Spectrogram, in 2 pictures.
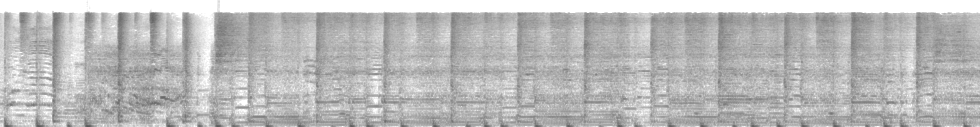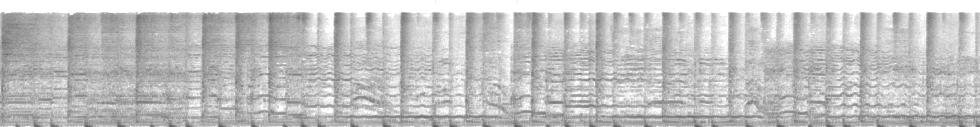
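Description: A live rock band playing: electric guitars and bass over a drum kit keeping a steady beat of about two hits a second.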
